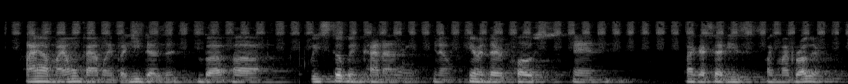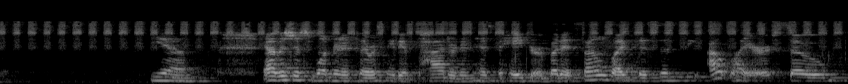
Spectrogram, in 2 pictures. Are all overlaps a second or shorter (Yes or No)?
Yes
